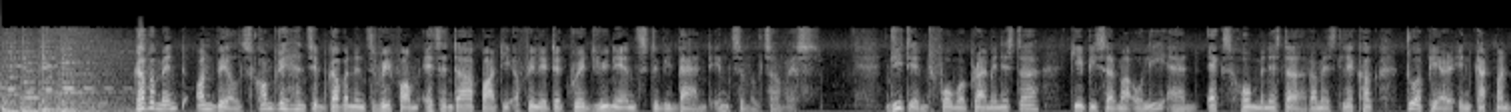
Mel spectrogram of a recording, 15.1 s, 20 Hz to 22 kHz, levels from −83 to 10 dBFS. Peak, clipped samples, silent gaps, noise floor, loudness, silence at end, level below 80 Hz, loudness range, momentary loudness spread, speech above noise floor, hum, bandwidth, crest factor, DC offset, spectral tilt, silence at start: 0 dBFS; under 0.1%; none; -39 dBFS; -19 LUFS; 0 s; -36 dBFS; 4 LU; 9 LU; 20 dB; none; 9.4 kHz; 18 dB; under 0.1%; -5 dB/octave; 0 s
